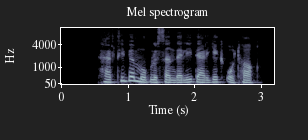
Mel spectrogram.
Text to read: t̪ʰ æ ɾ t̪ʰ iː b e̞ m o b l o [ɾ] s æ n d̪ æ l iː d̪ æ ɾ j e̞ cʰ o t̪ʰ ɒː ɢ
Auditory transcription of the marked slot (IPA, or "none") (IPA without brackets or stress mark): none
